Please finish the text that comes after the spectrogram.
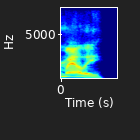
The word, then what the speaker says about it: Mahle: Those two, and maybe Tyler Mahle, which you have to actually emphasize the whiteness when you say. Mahle, like rally, it says on the pronunciation guide.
